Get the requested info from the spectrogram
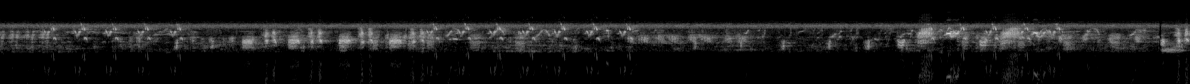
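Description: Clamorous reed warbler delivering a long, fast run of harsh, chattering, grating phrases with a few louder bursts, over a steady high insect-like drone.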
